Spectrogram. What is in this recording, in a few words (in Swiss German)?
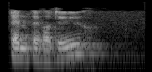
"temperatur", alsace; meteo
